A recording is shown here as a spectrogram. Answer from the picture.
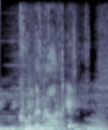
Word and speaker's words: Inkulinati: Inkulinati.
